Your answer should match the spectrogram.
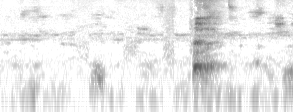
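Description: Near silence, broken by one short, faint sound about one and a half seconds in.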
